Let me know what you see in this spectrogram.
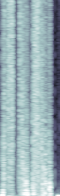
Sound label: Cardboard Flutter; Office Supplies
